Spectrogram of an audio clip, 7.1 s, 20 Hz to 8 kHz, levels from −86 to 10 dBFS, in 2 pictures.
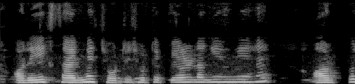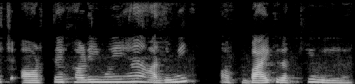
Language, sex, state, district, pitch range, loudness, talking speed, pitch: Hindi, female, Maharashtra, Solapur, 205-250 Hz, -21 LUFS, 175 wpm, 225 Hz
